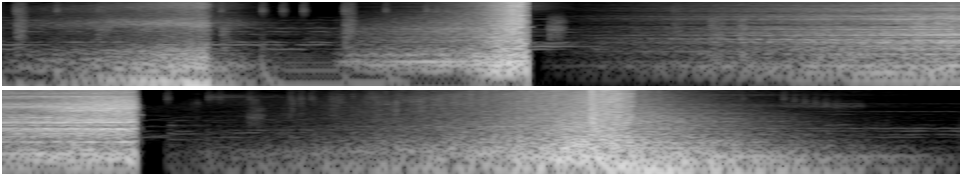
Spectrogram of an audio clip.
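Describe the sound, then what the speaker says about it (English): Cinematic sound-design rises and whooshes come one after another: a short swell cut off sharply, a longer building rise that stops abruptly, then a loud sweeping whoosh that peaks and fades away. "Here are some example of rises and whooshes."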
